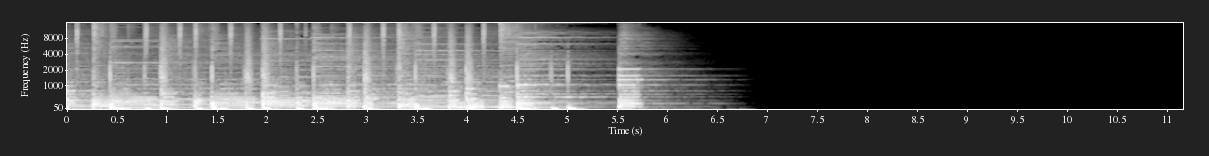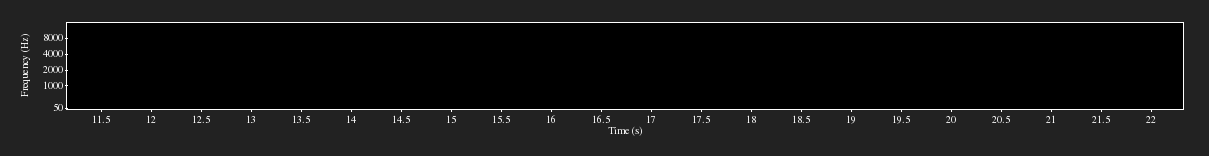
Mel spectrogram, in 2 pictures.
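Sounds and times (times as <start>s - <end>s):
song playback: 0.0s - 6.3s.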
